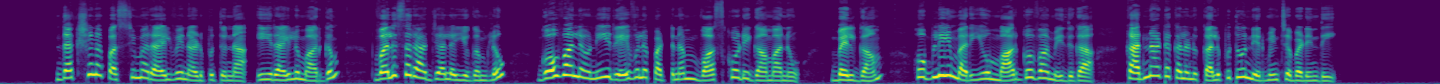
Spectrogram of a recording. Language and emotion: Telugu, neutral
